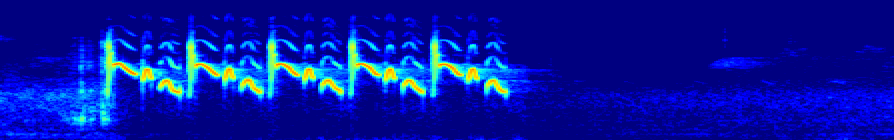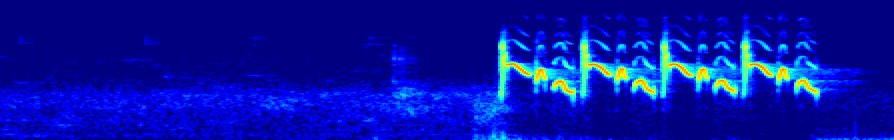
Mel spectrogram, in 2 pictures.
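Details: Carolina wren, likely a male, in an eastern US backyard sings two loud bursts of rapid, rolling whistled tea-kettle phrases, each about five repeated descending notes, separated by a few seconds of quiet; song defends territory and attracts females.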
